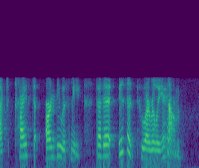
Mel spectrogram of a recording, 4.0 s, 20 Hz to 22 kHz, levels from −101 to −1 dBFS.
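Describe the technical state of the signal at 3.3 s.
At 3.3 s the signal is inside a burst of lost GSM frames, running from 3.28 to 3.37 s. The gap lasts about 60 ms, which fits three missing 20 ms frames. The decoder fills it by reusing the last good frame's settings. It never reaches silence in that span. Instead the voice hangs on a rough, metallic ring before normal decoding resumes.

Underneath, the whole clip carries the GSM full-rate codec at 13 kbps. It rebuilds the voice from a vocal-tract model driven by a sparse pulse excitation. That gives a plainly audible buzzy, gravelly roughness. The line band sits between 300 Hz and 3.7 kHz. So the voice sounds thin, with no low body and no air above that limit.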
